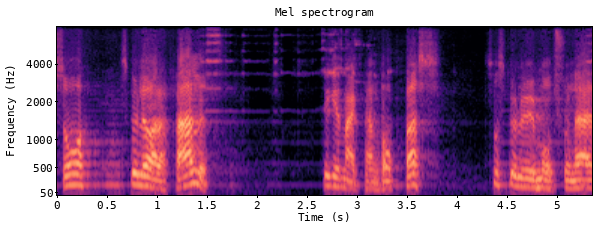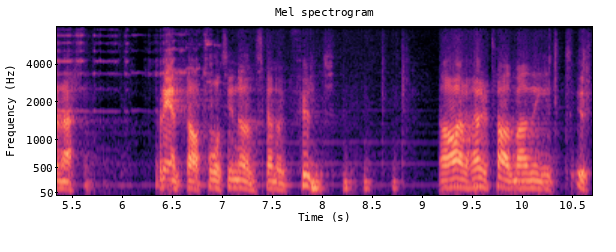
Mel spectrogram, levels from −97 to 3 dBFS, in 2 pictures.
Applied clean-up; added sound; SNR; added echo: neural mask model RNNoise.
